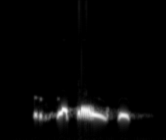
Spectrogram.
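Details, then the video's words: Spotted dove giving a single kích bổi call phrase: faint quick notes, a clear coo, a drawn-out descending coo and a brief closing note, with no background sound. "Cu gáy Kích bổi / Tiếng cu gáy gọi bôi"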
